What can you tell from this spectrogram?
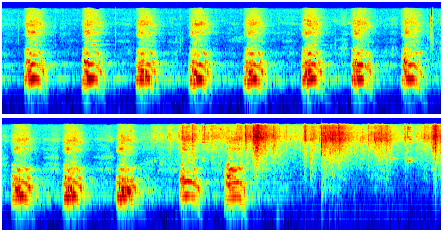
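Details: Lily, a hunting dog just over a year old, barks from a short distance at a wild boar caught in a snare during boar-hunting training; about twelve sharp, evenly spaced barks, then rustling and scuffling noise.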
